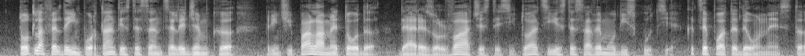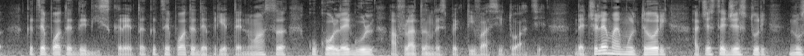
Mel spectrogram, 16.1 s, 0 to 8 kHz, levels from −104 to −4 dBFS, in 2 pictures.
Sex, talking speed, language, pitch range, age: male, 185 wpm, Romanian, 80-110 Hz, 30-49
